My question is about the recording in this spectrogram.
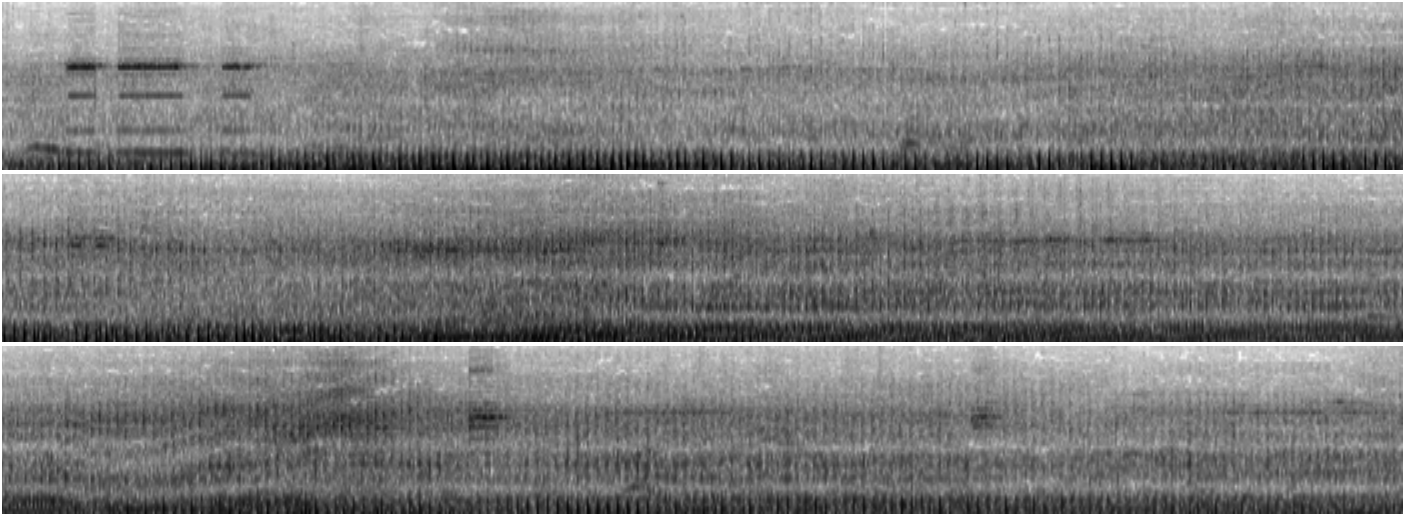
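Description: Busy street traffic heard from a bicycle moving through it: motorcycle and auto-rickshaw engines run steadily and close by. A brief high tone sounds about a second in.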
